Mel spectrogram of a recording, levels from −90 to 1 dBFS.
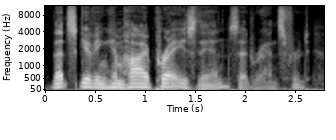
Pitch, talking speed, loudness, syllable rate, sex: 120 Hz, 170 wpm, -18 LUFS, 4.3 syllables/s, male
